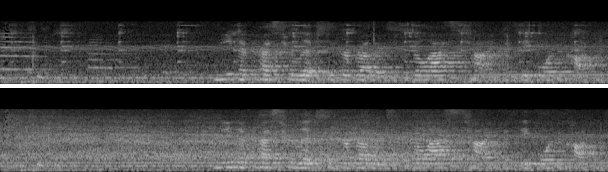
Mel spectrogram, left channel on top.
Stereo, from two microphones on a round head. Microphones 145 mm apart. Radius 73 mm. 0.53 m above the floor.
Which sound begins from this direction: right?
A woman speaking, at 2.1 s.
